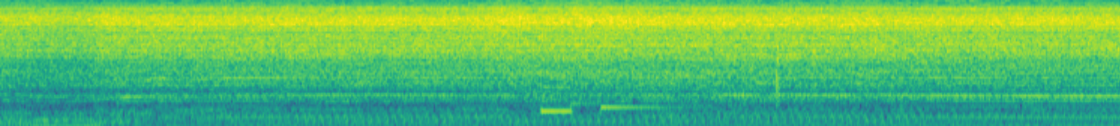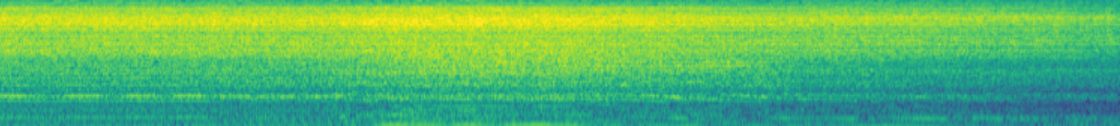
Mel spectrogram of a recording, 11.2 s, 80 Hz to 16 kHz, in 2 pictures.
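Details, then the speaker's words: 2017 Ford Focus after owner's used DSG transmission and new dual clutch swap, won't hold idle, MAF reading 0 g/s: ragged surging running with stumbles and intake backfires, barely staying lit. "Something's very weird. It's like backfiring and then blah."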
